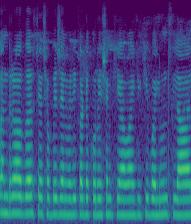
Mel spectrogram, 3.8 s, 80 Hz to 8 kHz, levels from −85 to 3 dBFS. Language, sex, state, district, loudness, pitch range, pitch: Hindi, female, Uttar Pradesh, Jalaun, -27 LUFS, 205-215 Hz, 210 Hz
